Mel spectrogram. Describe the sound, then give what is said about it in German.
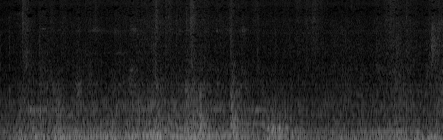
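A steady, dense rumble of trams and trains at a railway station in Erfurt, Thuringia, with a low mechanical roar and occasional faint clanks and squeals, continuous and fairly loud throughout. “Dass der Bahnhof und die Straßenbahn barrierefrei ist, würde mir unter normalen Umständen nicht auffallen.”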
